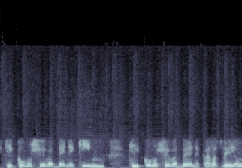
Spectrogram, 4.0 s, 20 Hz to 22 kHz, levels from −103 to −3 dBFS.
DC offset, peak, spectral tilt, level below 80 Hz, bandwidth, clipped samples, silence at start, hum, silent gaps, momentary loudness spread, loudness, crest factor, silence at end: under 0.1%; -10 dBFS; -6.5 dB/octave; -56 dBFS; 14.5 kHz; under 0.1%; 0.05 s; none; none; 4 LU; -25 LUFS; 14 dB; 0 s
